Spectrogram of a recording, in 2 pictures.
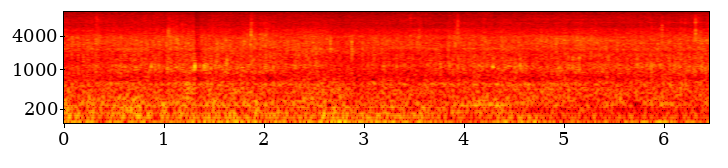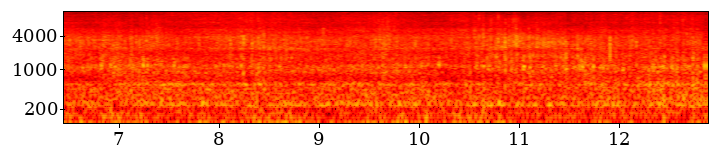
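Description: Bicycle tyres crunch and rattle over loose gravel.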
